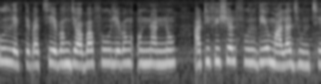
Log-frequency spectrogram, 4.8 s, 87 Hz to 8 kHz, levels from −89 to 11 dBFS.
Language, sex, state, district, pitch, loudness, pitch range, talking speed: Bengali, female, West Bengal, Kolkata, 270 Hz, -16 LUFS, 260-280 Hz, 160 wpm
